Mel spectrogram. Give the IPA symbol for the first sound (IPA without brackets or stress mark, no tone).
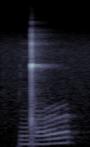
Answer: ŋ͡ǃ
